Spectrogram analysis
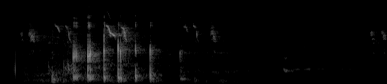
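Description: A grey parrot talks in a quick run of rasping, speech-like syllables, then gives a short low whistle and a brief sharp chirp.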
